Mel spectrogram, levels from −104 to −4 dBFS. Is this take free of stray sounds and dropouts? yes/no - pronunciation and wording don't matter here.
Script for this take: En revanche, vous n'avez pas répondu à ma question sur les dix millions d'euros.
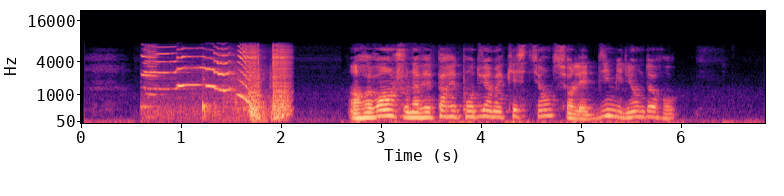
no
